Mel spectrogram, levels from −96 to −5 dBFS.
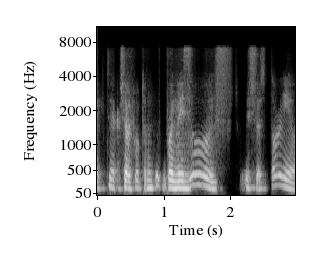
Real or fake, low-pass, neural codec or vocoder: fake; 7.2 kHz; codec, 16 kHz, 0.5 kbps, X-Codec, HuBERT features, trained on general audio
